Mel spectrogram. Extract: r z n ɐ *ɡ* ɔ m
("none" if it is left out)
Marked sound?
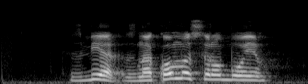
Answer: k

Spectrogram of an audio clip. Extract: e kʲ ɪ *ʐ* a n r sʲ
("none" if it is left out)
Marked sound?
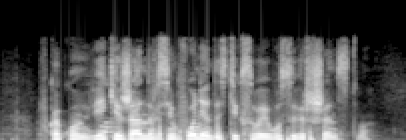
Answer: ʐ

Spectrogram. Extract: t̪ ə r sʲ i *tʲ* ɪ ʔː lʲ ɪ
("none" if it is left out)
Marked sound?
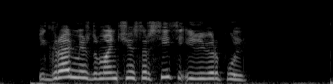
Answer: tʲ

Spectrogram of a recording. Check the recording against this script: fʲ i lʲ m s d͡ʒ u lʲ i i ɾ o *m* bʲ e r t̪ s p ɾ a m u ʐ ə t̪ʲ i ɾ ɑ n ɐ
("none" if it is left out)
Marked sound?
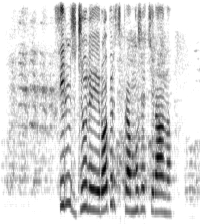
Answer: none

